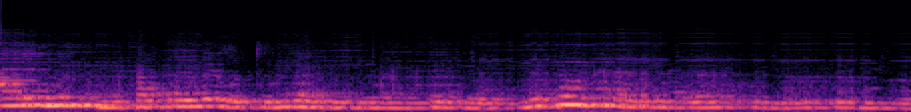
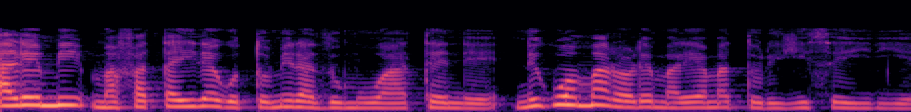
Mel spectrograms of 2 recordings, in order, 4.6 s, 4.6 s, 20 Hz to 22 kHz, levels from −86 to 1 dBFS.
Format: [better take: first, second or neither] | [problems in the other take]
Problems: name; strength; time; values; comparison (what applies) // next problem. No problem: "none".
second | noise reduction (neural separator model SepFormer DNS4)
